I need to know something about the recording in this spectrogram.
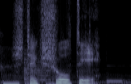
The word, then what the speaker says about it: Stechschulte: Stechschulte, welcome to Learning Bayesian Statistics. And I think I butchered your name, did I?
